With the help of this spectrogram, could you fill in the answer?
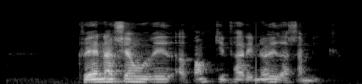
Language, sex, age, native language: Icelandic, male, 60-69, Icelandic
